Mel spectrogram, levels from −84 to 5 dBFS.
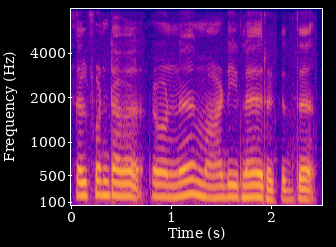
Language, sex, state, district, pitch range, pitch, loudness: Tamil, female, Tamil Nadu, Kanyakumari, 170-195 Hz, 180 Hz, -15 LUFS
